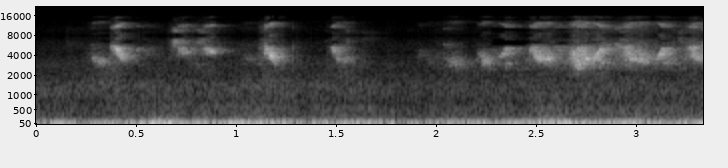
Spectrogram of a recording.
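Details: Sparrows at a feeder, filmed on a bird camera at afternoon snack time: four spaced single chirps at first, then a fast overlapping run of chirps from several birds, over low background hum.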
